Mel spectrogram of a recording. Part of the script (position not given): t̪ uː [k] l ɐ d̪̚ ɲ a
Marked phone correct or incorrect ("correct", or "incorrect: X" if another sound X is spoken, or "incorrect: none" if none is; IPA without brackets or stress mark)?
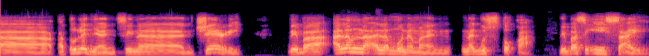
incorrect: none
